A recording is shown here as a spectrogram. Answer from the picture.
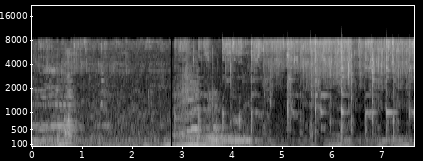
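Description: Whole spice seeds and then sliced onions sizzling and crackling in hot oil in a clay pot, with dense sharp crackles that get louder about three seconds in.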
